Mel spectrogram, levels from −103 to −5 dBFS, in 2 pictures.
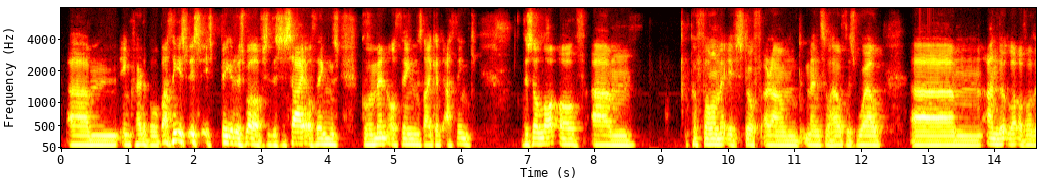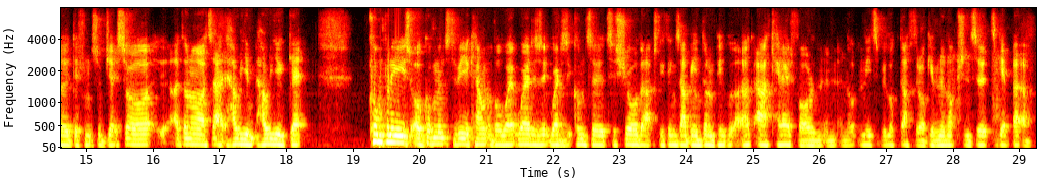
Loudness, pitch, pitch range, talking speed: -17 LUFS, 100 Hz, 95-110 Hz, 205 wpm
